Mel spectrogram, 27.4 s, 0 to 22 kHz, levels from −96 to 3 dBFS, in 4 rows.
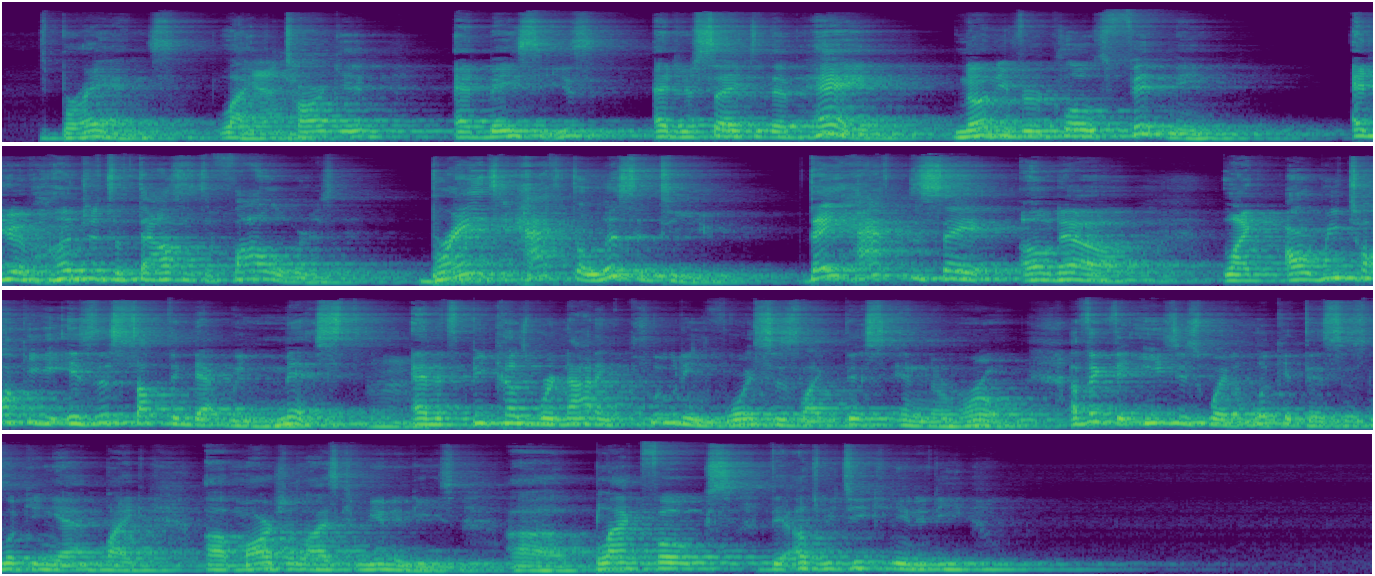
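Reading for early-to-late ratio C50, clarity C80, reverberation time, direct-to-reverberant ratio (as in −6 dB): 7.5 dB, 9.5 dB, 1.3 s, 3.5 dB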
